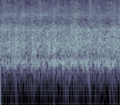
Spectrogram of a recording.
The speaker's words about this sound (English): The applause is telling. This was a live broadcast, not a true town hall in the sense that folks of any political persuasion could attend. Rather, CNN packed the audience intentionally with Trump's New Hampshire supporters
